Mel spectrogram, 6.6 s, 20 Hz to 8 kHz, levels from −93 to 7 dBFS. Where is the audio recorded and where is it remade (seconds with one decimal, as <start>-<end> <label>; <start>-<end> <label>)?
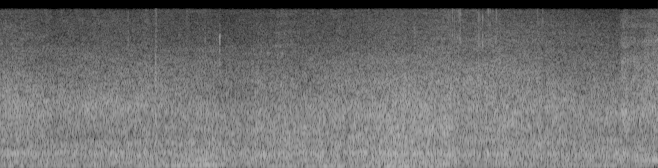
0.0-6.6 recorded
